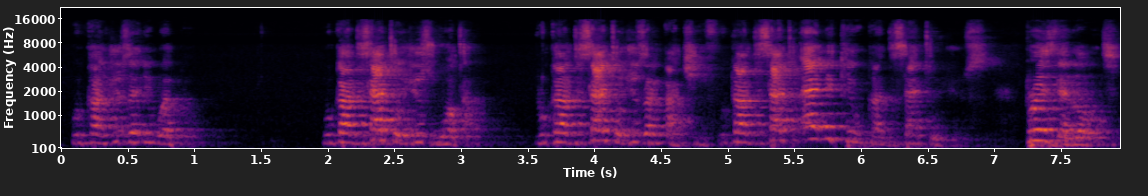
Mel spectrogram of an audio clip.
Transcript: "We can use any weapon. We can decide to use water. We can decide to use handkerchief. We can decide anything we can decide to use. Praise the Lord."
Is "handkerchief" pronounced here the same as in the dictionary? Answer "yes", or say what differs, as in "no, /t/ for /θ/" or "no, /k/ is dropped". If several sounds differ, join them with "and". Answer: no, /ŋ/ is dropped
